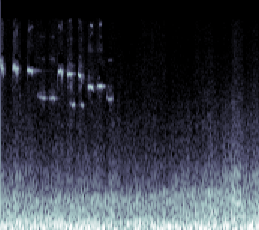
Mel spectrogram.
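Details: Jungle flycatcher in nyuling style, played to make a quiet bird sing: a short rapid phrase of bright high whistles lasting about a second and a half, then only low rumbling noise.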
